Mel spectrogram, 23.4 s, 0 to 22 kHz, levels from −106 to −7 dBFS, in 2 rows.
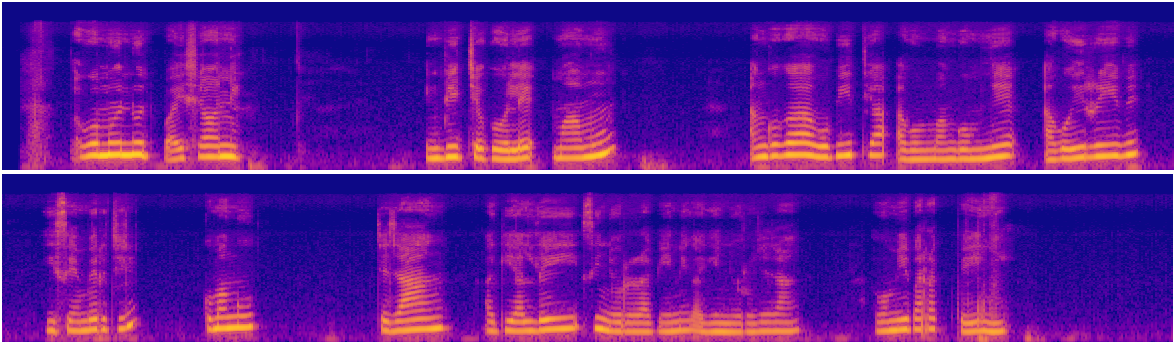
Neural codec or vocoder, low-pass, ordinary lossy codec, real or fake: none; 14.4 kHz; none; real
